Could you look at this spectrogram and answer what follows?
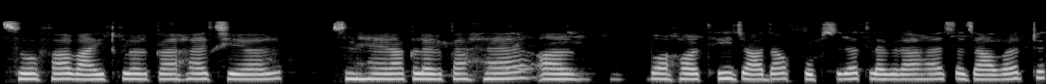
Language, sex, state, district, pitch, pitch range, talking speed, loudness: Hindi, female, Bihar, Kishanganj, 245 Hz, 235-255 Hz, 110 wpm, -16 LUFS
